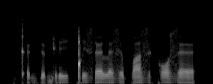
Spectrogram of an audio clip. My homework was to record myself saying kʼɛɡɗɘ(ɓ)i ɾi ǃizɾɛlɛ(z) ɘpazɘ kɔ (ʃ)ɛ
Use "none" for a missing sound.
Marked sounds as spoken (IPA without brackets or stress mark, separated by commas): ɡ, z, z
